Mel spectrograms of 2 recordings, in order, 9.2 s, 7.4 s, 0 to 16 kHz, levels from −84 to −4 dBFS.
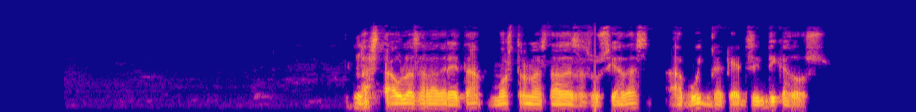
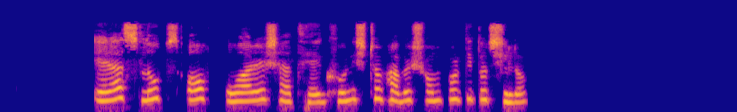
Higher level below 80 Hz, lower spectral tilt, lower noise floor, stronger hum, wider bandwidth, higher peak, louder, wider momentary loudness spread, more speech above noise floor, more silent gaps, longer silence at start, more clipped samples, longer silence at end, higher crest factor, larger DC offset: first, -52 dBFS vs -62 dBFS; first, -5.5 dB/octave vs -1.5 dB/octave; second, -65 dBFS vs under -90 dBFS; neither; second, 7.6 kHz vs 8.4 kHz; about the same, -2 dBFS vs -4 dBFS; first, -16 LUFS vs -19 LUFS; about the same, 9 LU vs 7 LU; second, 50 dB vs over 71 dB; about the same, 6.54-6.65 s vs 2.12-2.25 s; first, 3.55 s vs 0.95 s; neither; second, 0.95 s vs 2.1 s; about the same, 16 dB vs 18 dB; neither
